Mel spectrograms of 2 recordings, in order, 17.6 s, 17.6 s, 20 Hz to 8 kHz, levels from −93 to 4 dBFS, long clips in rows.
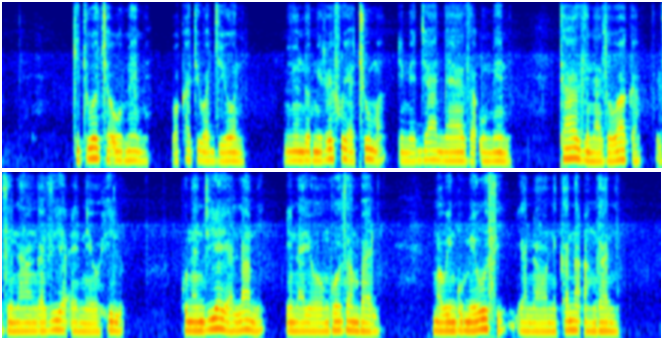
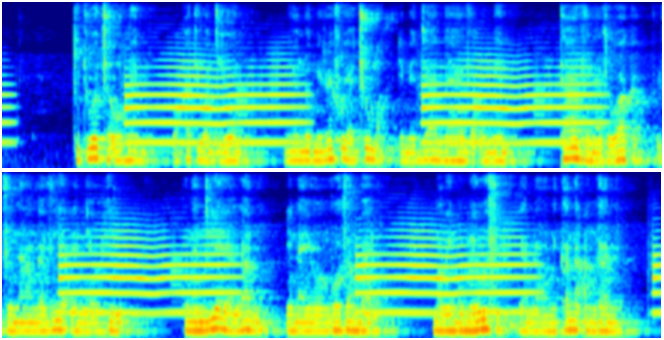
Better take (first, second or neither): first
